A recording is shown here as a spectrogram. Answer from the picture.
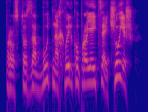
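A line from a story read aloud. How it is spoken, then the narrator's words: Hissed. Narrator (Ukrainian): прошипів Гаррі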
